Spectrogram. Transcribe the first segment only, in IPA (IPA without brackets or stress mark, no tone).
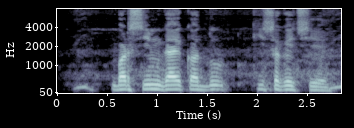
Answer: b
